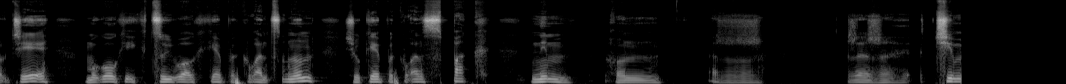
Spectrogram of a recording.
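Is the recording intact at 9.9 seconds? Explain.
No. At 9.9 seconds the clip is inside a cut-off end: the speech stops abruptly at 9.61 s and stays in digital silence to the end at 10.67 s. The final buffers were never written, so the sound ends mid-syllable with no decay. A natural fade or a gap between words would leave room tone or a tail, and this has neither.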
